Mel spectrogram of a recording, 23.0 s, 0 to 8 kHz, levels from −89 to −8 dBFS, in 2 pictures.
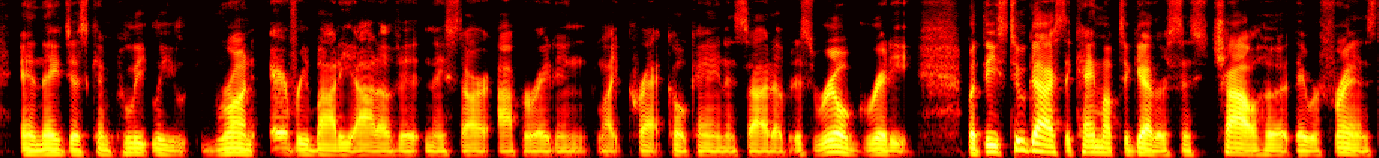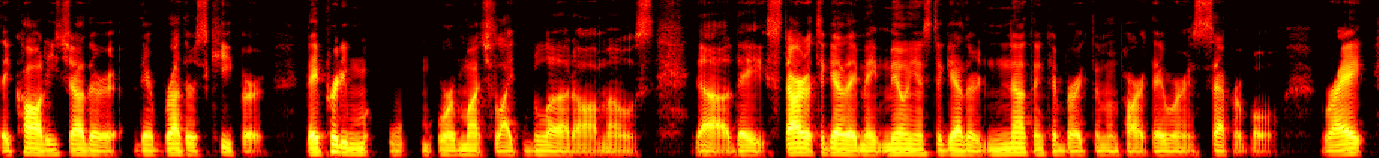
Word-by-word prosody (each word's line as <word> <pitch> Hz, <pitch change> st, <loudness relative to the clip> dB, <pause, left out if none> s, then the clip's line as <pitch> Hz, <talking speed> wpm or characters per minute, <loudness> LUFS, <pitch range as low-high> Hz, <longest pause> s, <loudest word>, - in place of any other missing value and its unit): and 85 Hz, -1 st, +1 dB
they 90 Hz, 0 st, +4 dB
just 85 Hz, -2 st, -1 dB
completely 85 Hz, +1 st, -3 dB
l 75 Hz, -, -11 dB, 0.2 s
run 90 Hz, +1 st, +3 dB
everybody 85 Hz, -5 st, 0 dB
out 75 Hz, 0 st, 0 dB
of 70 Hz, 0 st, -5 dB
it, 75 Hz, -, -3 dB
and 75 Hz, -, -8 dB
they 70 Hz, +1 st, -6 dB
start 75 Hz, -1 st, -4 dB
operating, 70 Hz, -1 st, -5 dB
like, -, -, -7 dB
crack -, -, -4 dB
cocaine 70 Hz, -2 st, -4 dB
inside 70 Hz, +1 st, -2 dB
of -, -, -5 dB
it's 80 Hz, +1 st, -6 dB
real 100 Hz, +5 st, +6 dB
gritty. 85 Hz, 0 st, 0 dB, 0.5 s
But -, -, +5 dB
these 120 Hz, -1 st, +5 dB
2 170 Hz, -1 st, +5 dB
guys 130 Hz, -8 st, +8 dB
that -, -, -3 dB
came 110 Hz, -2 st, +2 dB
up 100 Hz, -1 st, +1 dB
together 75 Hz, -, +4 dB
since 80 Hz, 0 st, -7 dB
childhood, 75 Hz, 0 st, +4 dB
they -, -, 0 dB
were 75 Hz, -2 st, -1 dB
friends. 85 Hz, -9 st, 0 dB
They -, -, -3 dB
called 95 Hz, -3 st, +3 dB
each 85 Hz, 0 st, -7 dB
other 85 Hz, -4 st, +1 dB
their 85 Hz, -2 st, -4 dB
brother's 85 Hz, 0 st, -1 dB
keeper. -, -, -7 dB, 0.3 s
They -, -, +6 dB
pretty 100 Hz, -, +2 dB
mu 95 Hz, +1 st, -2 dB, 0.2 s
we -, -, -11 dB, 0.3 s
were 75 Hz, -, -2 dB
much 80 Hz, -1 st, -4 dB
like -, -, -3 dB
blood, 75 Hz, -4 st, -3 dB
almost. -, -, -8 dB, 0.4 s
Uh, -, -, 0 dB
they 75 Hz, -1 st, -2 dB
started 95 Hz, 0 st, +4 dB
together, 95 Hz, -3 st, +3 dB
they -, -, +3 dB
made 75 Hz, -3 st, -2 dB
millions 90 Hz, -1 st, 0 dB
together, 85 Hz, -4 st, 0 dB
nothing 90 Hz, +1 st, -2 dB
could 80 Hz, -, -6 dB
break 75 Hz, -2 st, -3 dB
them 75 Hz, +1 st, -9 dB
apart, 70 Hz, -, -5 dB
they 70 Hz, -, -2 dB
were 70 Hz, -3 st, -5 dB
inseparable, -, -, -7 dB, 0.3 s
right? 80 Hz, +4 st, +3 dB
80 Hz, 175 wpm, -24 LUFS, 75-90 Hz, 0.5 s, guys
